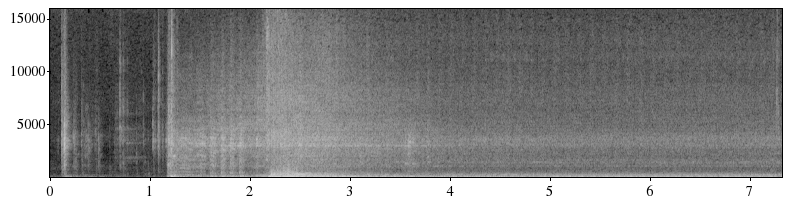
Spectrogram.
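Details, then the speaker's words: 1999–2004 Mustang GT just after a fuel filter replacement: a short crank, then it catches cleanly and settles into a steady, even, deep idle. Normal start and idle. "If it runs correctly, you did it right."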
